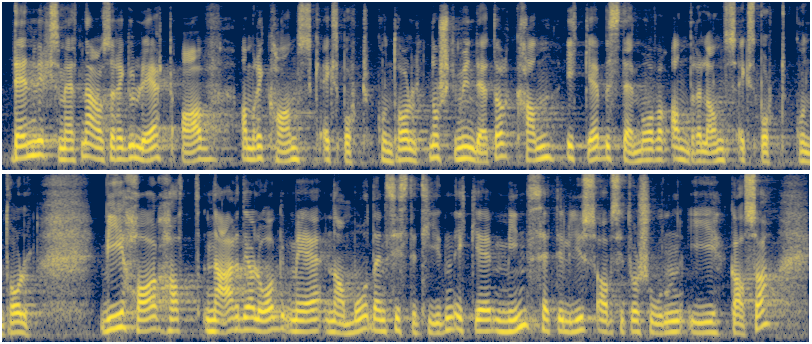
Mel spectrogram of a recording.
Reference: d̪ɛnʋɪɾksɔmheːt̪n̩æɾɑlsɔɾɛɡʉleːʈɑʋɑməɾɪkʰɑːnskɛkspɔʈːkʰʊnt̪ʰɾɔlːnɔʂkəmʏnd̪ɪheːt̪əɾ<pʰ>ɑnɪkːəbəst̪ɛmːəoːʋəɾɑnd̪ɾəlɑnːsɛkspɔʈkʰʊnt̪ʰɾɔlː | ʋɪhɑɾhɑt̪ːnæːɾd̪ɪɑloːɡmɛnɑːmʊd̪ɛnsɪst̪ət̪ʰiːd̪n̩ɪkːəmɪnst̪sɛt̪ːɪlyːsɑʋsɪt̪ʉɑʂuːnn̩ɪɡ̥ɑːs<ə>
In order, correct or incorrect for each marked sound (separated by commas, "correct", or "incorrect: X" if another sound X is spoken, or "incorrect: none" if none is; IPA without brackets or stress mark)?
incorrect: kʰ, incorrect: ɑ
